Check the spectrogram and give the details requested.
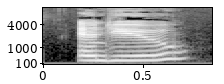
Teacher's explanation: Notice the rising intonation on and you. This shows that is interested in what Jane has to say.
